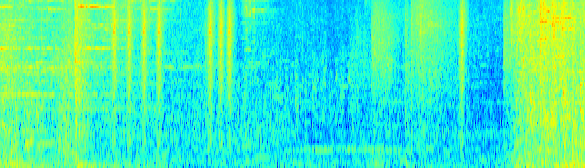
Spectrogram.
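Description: Game sound effects of spells and attacks clash and crackle in quick bursts.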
